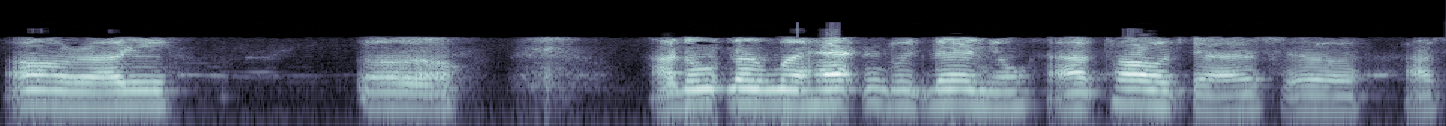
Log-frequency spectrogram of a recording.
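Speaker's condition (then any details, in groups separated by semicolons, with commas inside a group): Speech impediment; sometimes pronounces things wrong, name misheard over radio net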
